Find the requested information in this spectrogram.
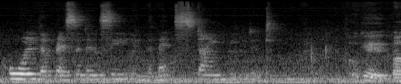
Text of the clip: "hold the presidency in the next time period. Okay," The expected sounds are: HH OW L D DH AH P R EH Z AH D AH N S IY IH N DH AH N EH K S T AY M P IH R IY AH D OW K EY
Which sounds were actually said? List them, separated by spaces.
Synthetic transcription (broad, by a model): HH OW L D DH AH P R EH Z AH D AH N S IY IH N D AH N EH K S T AY M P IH IY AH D OW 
